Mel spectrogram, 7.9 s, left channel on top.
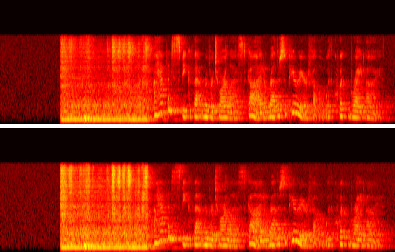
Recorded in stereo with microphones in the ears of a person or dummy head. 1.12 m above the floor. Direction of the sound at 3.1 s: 30° left (ahead or behind).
